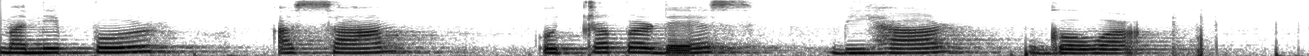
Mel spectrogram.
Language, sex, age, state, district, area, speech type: Manipuri, female, 18-30, Manipur, Thoubal, rural, spontaneous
